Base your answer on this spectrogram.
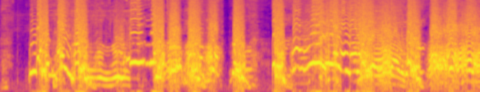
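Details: A dog in a car, another dog moving about nearby, gives loud, wavering, yowling whines and bark-like bursts in near-continuous runs, with only brief pauses between them.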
